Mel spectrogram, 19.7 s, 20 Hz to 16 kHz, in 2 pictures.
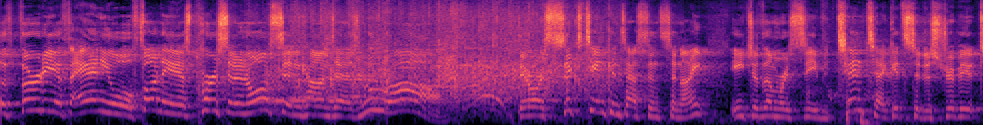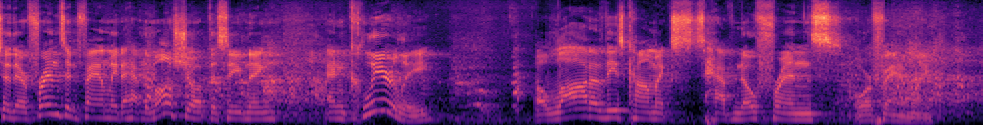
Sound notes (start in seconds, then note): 5.0 crowd applauds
